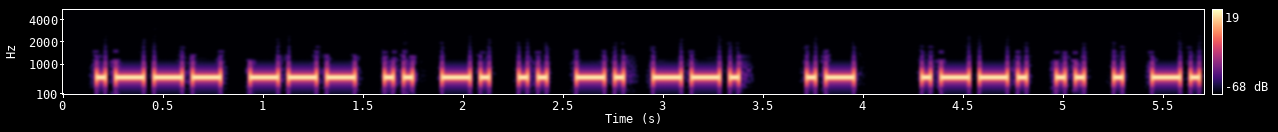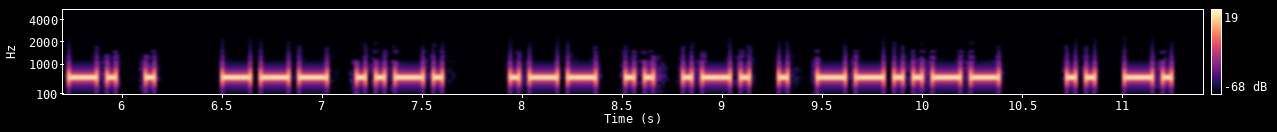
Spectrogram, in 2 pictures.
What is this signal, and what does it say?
Morse code, heard as a keyed tone, about 25 wpm, 600 Hz. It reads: JOINING A PIECE OF WIRE, IN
